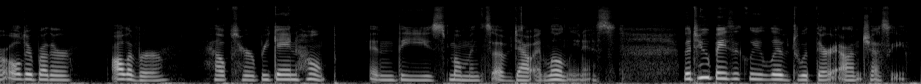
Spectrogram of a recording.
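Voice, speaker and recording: Pitched fairly high, a woman's voice carries a dark, mellow tone and fairly even intonation. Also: moderate pace. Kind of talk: story reading. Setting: home recording. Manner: halting, uneven breathing.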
